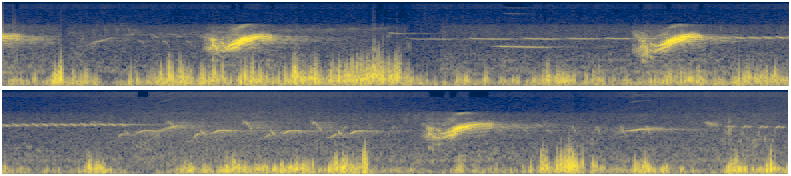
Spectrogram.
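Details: An Eastern Towhee at Natural Tunnel State Park gives its sharp, upslurred 'wheat' call three times, about every two to three seconds, over a steady low rumble and faint thin notes.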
